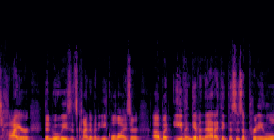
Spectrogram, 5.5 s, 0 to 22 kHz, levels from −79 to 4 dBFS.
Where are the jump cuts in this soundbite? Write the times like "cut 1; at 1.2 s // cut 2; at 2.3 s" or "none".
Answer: none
